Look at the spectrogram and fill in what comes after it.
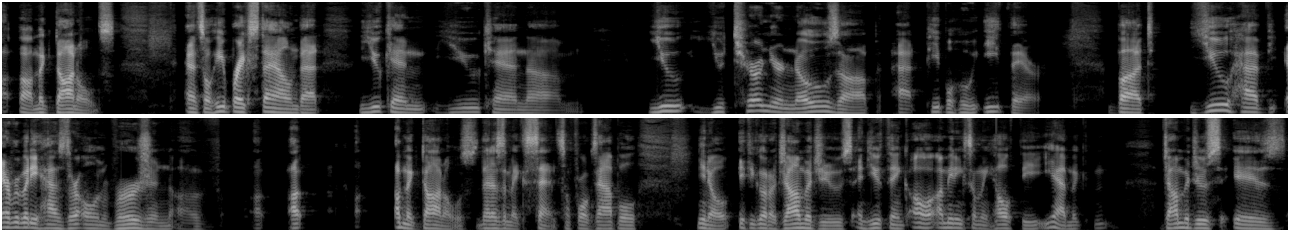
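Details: Stuttering in an adult man, present since childhood; he describes it as situational, worse with stress and before authority figures, and links its triggers to past trauma.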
